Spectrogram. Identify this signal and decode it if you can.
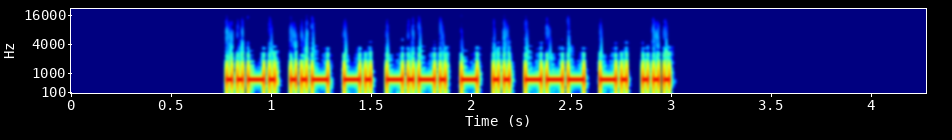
Morse code, heard as a keyed tone, about 44 wpm, 700 Hz. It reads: FUNCTIONS
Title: ES:S Suffix - Top 100 Words with Base Words 45wpm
